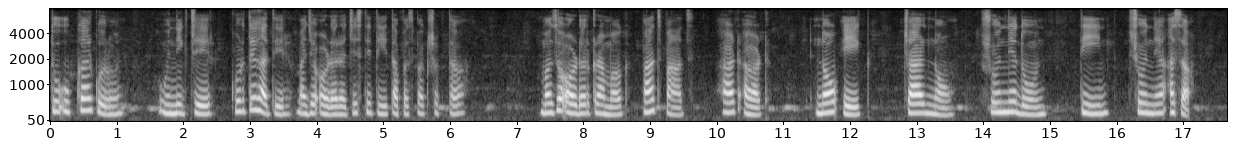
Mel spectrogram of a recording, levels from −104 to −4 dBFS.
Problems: none marked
